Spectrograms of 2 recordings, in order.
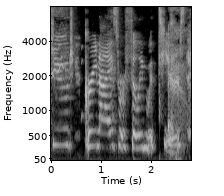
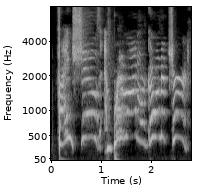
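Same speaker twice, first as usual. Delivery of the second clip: much higher, slow; mock mom order; stern parent; 11 semitones higher than usual. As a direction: bark it at the kid.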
